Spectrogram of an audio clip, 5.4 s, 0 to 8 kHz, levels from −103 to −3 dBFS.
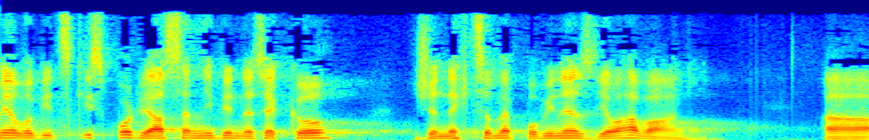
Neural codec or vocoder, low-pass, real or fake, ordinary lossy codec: codec, 24 kHz, 0.9 kbps, WavTokenizer, large speech release; 7.2 kHz; fake; MP3, 32 kbps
